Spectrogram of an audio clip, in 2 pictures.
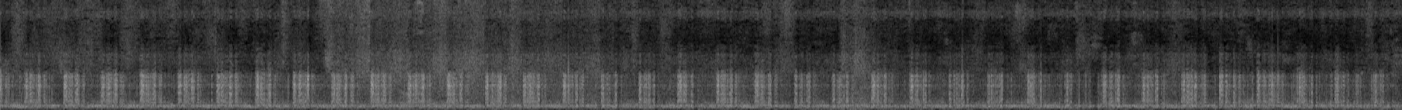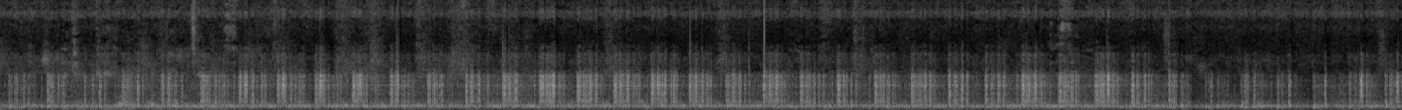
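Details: Normal fetal heart sounds detected bedside by Doppler ultrasound in a pregnant patient: rapid rhythmic whooshing pulses over a steady hiss.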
